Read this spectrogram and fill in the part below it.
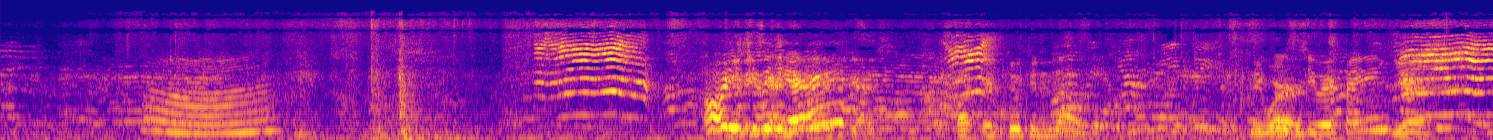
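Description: Young goats bleat loudly nearby.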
